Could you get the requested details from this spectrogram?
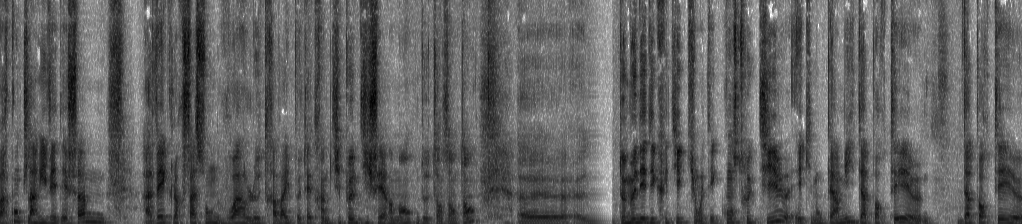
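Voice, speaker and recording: A man with a fairly high voice and ordinary pitch variation talks at a moderate pace as noticeable background noise carries on. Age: 30s. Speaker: railway team manager. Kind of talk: casual interview. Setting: remote call.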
